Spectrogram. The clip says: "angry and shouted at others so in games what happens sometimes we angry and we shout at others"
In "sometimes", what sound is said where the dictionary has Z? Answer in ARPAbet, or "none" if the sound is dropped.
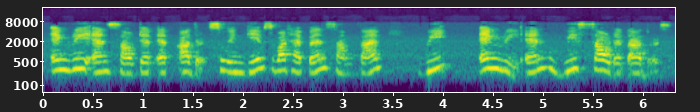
none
